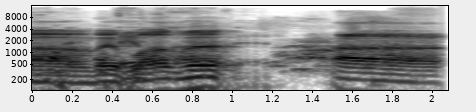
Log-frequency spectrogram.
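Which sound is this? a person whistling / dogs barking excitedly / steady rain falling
dogs barking excitedly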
